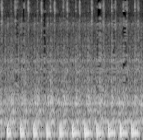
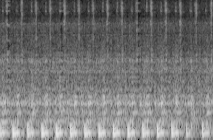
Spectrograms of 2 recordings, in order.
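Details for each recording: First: Carburetor tuning, engine started and throttle screw turned up: even quick putting of about eight beats a second with no misses, idle speed set too high, to be lowered by turning the screw clockwise. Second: Carbureted petrol vehicle at idle after mixture screw tuning, throttle idle setting lowered: even putter about three and a half beats a second, steady with no misses or hunting; normal idle, carburetor set correctly.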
